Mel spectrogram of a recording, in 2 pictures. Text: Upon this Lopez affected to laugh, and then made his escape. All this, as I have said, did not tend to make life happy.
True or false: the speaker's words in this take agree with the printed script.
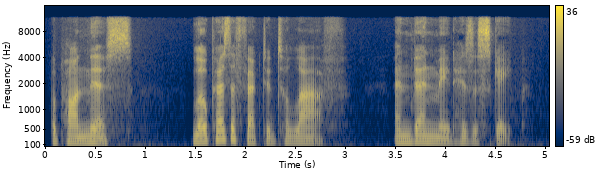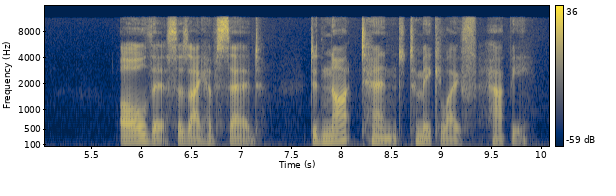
true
